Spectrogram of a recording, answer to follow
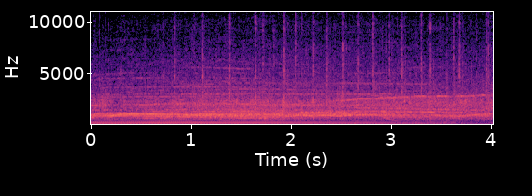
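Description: Held closing chord of the routine's music, cutting off at the end, while audience applause and cheering come in over it.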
